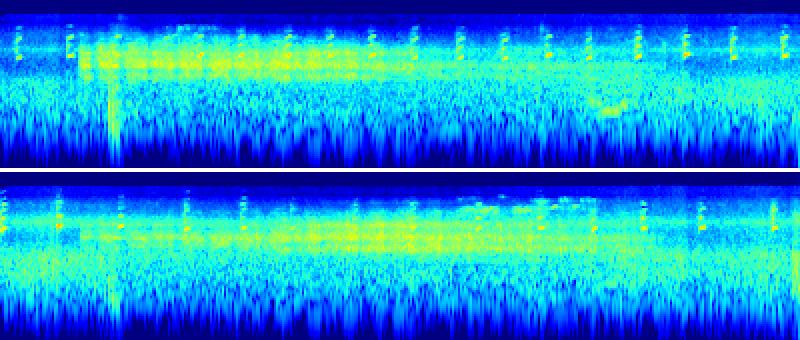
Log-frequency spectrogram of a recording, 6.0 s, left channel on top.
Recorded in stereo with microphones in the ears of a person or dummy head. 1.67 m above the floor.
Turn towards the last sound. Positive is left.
turn(degrees=-80)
